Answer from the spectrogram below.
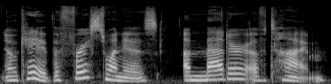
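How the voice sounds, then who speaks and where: A woman explaining English phrases and reading example sentences clearly and carefully. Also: medium pitch, lively intonation, very slow, dry recording.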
